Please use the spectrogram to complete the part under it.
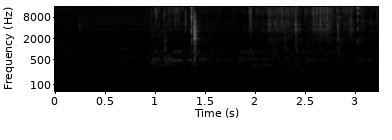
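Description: Chopsticks stir noodles in a bowl.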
